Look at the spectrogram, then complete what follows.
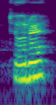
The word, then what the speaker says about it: Torre: Capital TOH. Line. RREH. It features a sharp tap or trill on the double R sound. Right. Torre.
